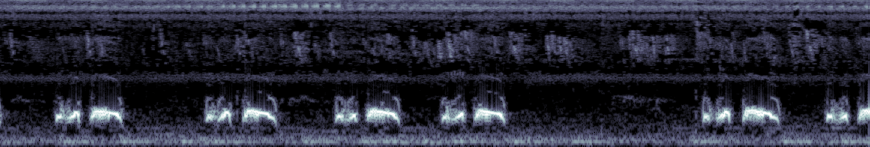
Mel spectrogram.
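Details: Frequently calling decoy dove used in trapping. Soft, hollow two-note coos repeat in pairs every second or so, with a brief pause midway, over a low rumbling background.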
